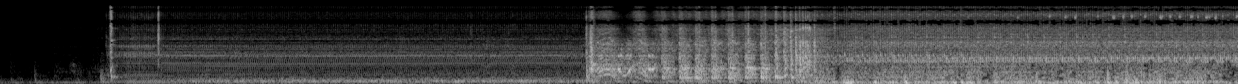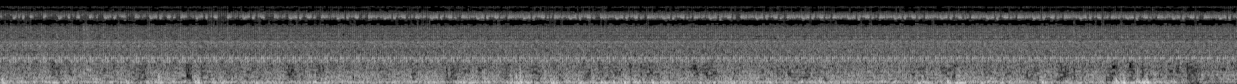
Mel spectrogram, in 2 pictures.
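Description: A Ford 7.3 L Power Stroke V8 turbo diesel being started for the first time after its fuel bowl was opened for a new fuel pressure spring: a click about a second in and a few seconds of quieter steady sound, then a sudden jump in loudness about six seconds in as the engine comes to life, settling into a steady idle.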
